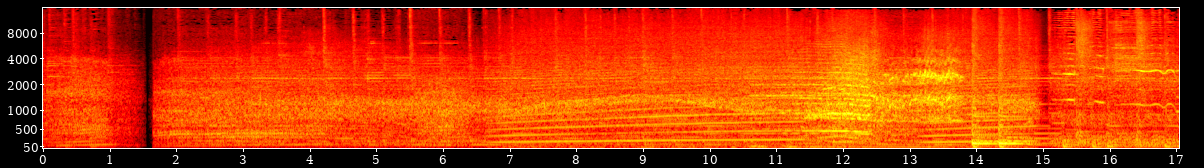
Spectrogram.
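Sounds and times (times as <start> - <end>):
sports car engine revving: 5.4 - 15.1
tyres squealing: 7.9 - 16.8.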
